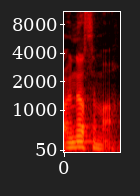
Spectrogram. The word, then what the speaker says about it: anathema: Let him be anathema. Or anathema, as it can also be pronounced.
